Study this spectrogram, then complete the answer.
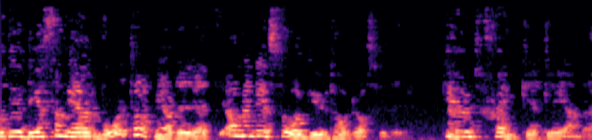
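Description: At a moderate pace, a woman with a fairly high pitch speaks with lively intonation, a somewhat breathy quality and big swings in loudness. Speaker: theologian and church official. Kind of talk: casual theological conversation. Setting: Uppsala, recorded in person. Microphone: poor sound quality, hard to hear.

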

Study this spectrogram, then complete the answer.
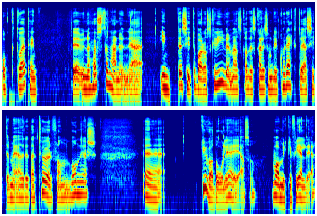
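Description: In a Norwegian accent, a woman speaks at a moderate pace in a very deep, low pitch with vocal fry, ordinary pitch variation and long, frequent pauses, on a very clean recording with a silent background and a dry, close sound with no echo. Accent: Norwegian-accented Swedish. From Norway. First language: Norwegian (speaking Swedish). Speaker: author. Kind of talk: interview.

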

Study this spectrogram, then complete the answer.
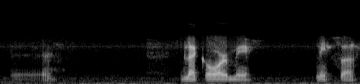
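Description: A man's bright, sharp tone comes through in a dry, close sound with no echo. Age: 30s. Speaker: former professional footballer. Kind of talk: interview. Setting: phone call. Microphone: poor phone line sound.

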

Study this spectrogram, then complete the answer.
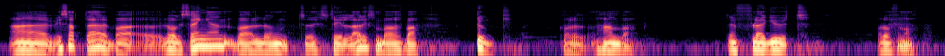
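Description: A man's fairly low, dark and mellow voice with lively intonation, a moderate pace, and long, frequent pauses. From Sweden, Hälsingland (Bollnäs). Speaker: amateur ghost investigator. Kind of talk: casual interview. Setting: small cabin on a cruise ship.

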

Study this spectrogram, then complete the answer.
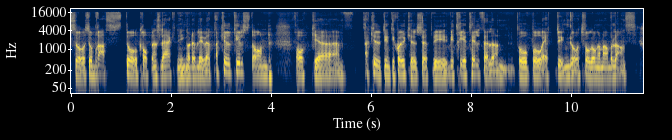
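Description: A man at a very slow pace, his loudness very even, with noticeable background noise. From northern Skåne, Sweden (Osby). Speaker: property management consultant, former footballer. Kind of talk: interview. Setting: studio booth at a trade fair. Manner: halting, many fillers.

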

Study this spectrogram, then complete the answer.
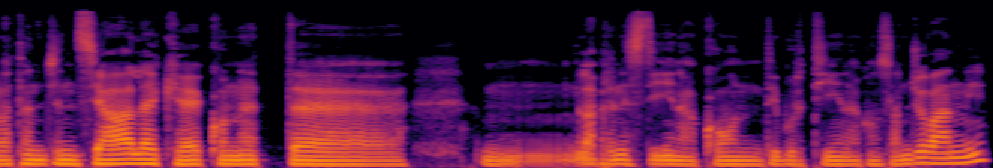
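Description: A man's fairly low voice with a Swedish accent at a very slow pace, dry and close with no echo, on a very clean recording with a silent background. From Sweden. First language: Swedish (speaking Italian). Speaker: podcast host. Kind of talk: casual chat. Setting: home recording studio.

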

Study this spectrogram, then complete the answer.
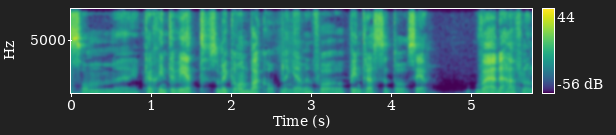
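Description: The speaker talks at a fairly quick pace with vocal fry. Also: man. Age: 40s. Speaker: podcast host. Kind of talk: casual chat.

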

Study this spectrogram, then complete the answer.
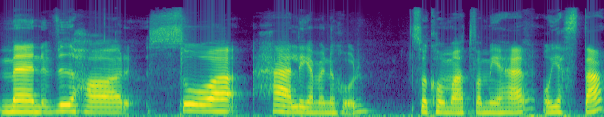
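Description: Very slow speech from a woman at medium pitch, fairly even in intonation, on a very clean recording with a silent background. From Sweden. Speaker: podcast host. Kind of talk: casual chat.

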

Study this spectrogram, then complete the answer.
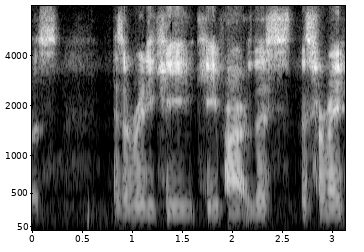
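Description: A man with a Wexford Irish accent and a medium-pitched voice, over noticeable background noise. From Ireland, County Wexford. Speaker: professional athlete. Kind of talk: radio interview. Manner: halting, many fillers.

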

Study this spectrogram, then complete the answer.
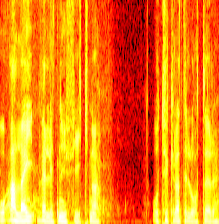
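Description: With vocal fry at medium pitch, a man speaks in fairly even intonation, the sound dry and close with no echo. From Sweden, Värmland (Degerfors). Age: 40s. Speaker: prospective parent via surrogacy. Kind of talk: interview.

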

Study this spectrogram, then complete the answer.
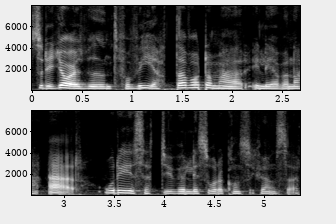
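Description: A woman speaks at a medium pitch and fairly quick pace, with hardly any pauses. Her intonation is fairly even. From Gothenburg, Sweden. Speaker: local politician, education committee. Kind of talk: interview.

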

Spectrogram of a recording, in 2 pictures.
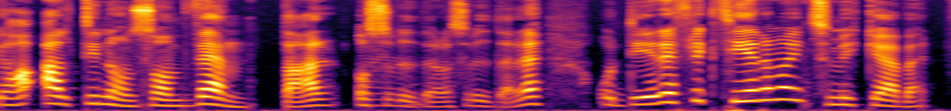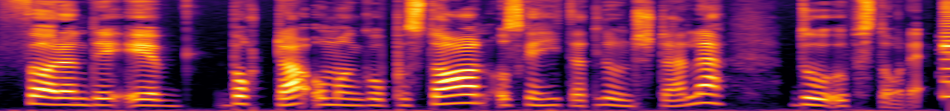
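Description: With hardly any pauses, a woman in a normal speaking voice talks at a fairly quick pace and medium pitch, her intonation lively, in a very clean recording with a silent background. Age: 40s. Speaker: podcast host. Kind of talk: casual chat.

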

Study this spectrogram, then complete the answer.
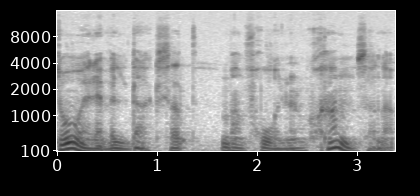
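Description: A man speaks with very wide pitch swings. Vocal fry runs through his voice. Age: 50s. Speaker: podcaster. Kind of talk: personal monologue podcast. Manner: halting, frequent word repetitions; animated.

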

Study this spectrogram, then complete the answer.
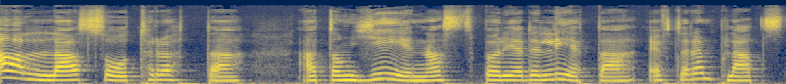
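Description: This is plain reading aloud. The pitch variation is ordinary.

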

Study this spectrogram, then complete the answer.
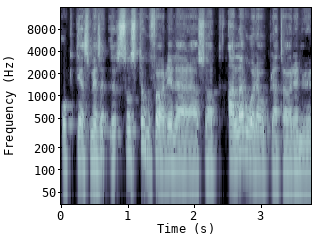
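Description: This man's voice has a dark, mellow tone and is somewhat breathy. He speaks at a moderate pace with fairly even intonation. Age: 50s. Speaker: investor, entrepreneur. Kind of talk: interview.

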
